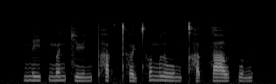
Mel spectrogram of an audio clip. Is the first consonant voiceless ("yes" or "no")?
no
